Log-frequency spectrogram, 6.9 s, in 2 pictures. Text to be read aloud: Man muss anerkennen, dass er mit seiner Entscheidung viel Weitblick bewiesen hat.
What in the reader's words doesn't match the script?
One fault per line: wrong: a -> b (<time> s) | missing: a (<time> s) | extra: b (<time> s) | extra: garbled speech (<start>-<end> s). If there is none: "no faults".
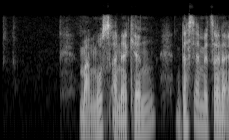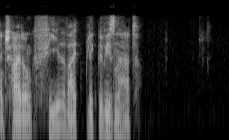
no faults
